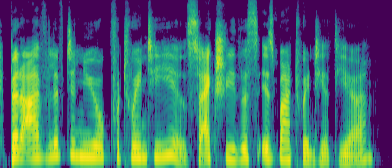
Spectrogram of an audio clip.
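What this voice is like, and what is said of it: South African accent. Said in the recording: “I consider myself still to have a very South African accent ... you can drop your American accent”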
